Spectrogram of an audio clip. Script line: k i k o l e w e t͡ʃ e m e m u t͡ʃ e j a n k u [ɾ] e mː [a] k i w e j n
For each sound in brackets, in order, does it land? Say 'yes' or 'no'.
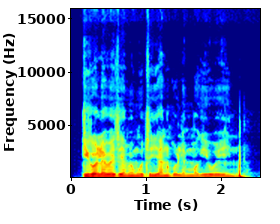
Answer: no, yes

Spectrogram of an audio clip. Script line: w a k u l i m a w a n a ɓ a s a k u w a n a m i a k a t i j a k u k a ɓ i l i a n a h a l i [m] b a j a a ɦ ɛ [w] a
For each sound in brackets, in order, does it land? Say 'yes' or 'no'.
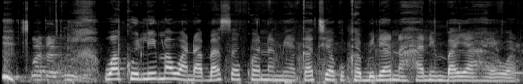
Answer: yes, yes

